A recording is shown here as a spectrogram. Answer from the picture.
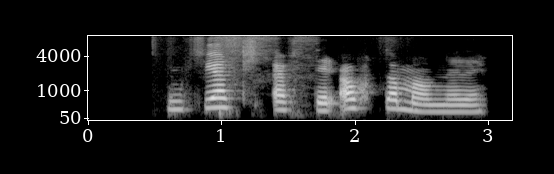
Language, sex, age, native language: Icelandic, female, 8, Icelandic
